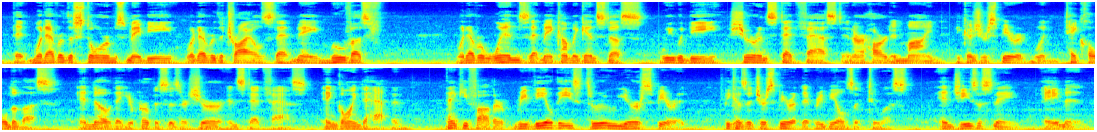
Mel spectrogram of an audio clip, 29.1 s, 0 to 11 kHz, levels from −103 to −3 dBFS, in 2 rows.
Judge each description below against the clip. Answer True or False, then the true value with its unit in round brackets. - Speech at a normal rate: True (150 wpm)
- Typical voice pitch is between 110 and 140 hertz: False (100 Hz)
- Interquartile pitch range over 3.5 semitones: False (3.1 semitones)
